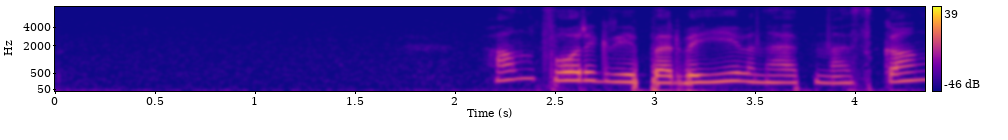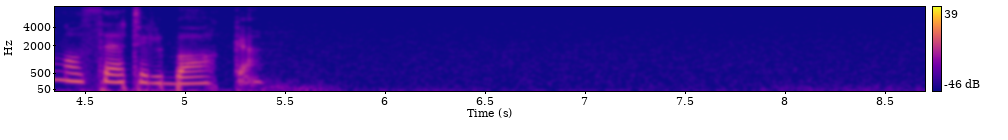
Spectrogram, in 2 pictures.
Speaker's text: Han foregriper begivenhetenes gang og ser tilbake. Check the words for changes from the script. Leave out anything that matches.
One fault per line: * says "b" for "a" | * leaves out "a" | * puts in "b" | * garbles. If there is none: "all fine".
all fine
